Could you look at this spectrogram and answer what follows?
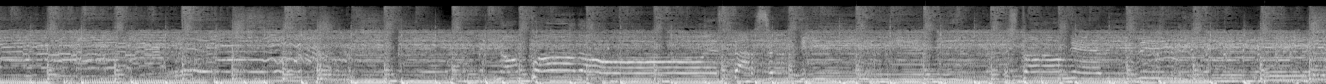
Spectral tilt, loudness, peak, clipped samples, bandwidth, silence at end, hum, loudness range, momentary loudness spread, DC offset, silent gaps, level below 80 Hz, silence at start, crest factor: -4.5 dB/octave; -10 LUFS; 0 dBFS; under 0.1%; 17 kHz; 0 s; none; 1 LU; 2 LU; under 0.1%; none; -16 dBFS; 0 s; 10 dB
